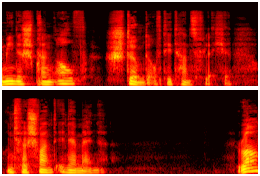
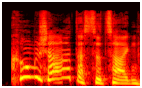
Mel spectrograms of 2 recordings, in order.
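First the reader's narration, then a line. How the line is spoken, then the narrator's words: Mocking. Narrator (German): höhnte Ron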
